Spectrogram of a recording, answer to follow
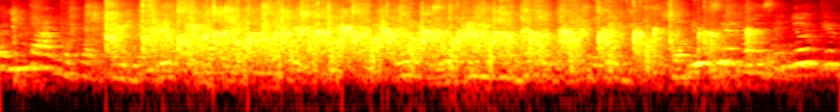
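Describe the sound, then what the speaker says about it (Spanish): Loud, dense applause from an audience welcoming a bishop to speak at a gathering on the Amazon synod, sustained for several seconds with a brief dip near the start and scattered voices beneath. "con un aplauso para animarlo, por favor"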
